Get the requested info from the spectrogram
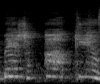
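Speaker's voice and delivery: high-pitched retold cuss-out; mock yelled insult. Retold quarrel, cursing her out.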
